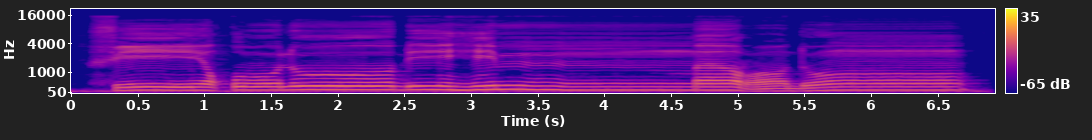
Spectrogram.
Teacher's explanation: kita dengungkan dengan merapatkan kedua bibir kita.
